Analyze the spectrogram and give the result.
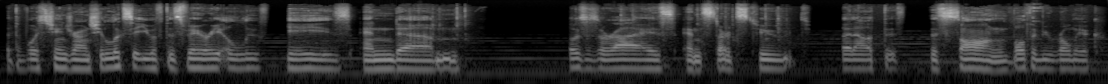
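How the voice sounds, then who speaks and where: Brief: male game master narrating through a deep pitch-shifting voice changer, slow and halting, mellow tone. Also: monotone, soft background music. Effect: voice changer lowering his pitch.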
